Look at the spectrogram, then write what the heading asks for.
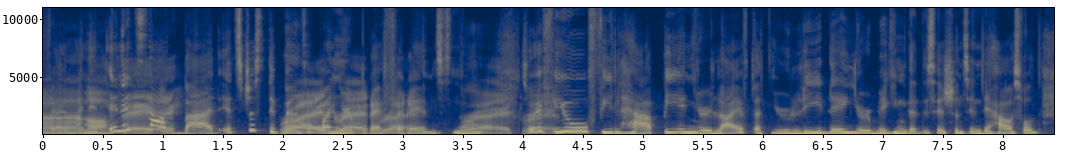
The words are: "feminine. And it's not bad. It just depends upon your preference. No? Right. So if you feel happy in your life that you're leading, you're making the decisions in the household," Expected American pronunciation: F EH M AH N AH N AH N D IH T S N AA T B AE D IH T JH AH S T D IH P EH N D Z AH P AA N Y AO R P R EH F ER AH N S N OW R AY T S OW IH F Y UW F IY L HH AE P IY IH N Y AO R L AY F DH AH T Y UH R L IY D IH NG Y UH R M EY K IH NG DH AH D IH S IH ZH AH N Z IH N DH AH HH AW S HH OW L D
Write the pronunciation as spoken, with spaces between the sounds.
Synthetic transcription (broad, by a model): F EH M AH N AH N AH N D IH T S N AA T B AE D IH T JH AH S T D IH P EH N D S AH P AA N Y AO R P R EH F ER AH N S N OW S OW IH F Y UW F IY L HH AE P IY IH N Y AO R L AY F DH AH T Y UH R L IY D IH NG Y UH R M EY K IH NG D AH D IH S IH SH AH N S IH N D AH HH AW S HH OW L D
